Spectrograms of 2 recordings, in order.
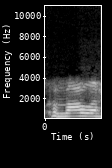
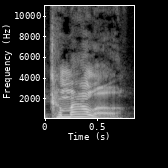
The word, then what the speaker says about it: Kamala: Also, Kamala Harris, to say her name incorrectly, that's not fair.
